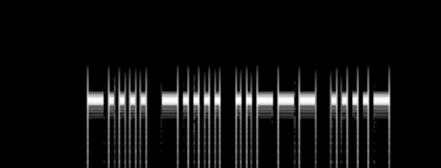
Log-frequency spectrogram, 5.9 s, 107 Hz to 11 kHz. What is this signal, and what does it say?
Morse code, heard as a keyed tone, about 17 wpm, 700 Hz. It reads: 6624
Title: Numbers - 4-Digit 17wpm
